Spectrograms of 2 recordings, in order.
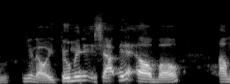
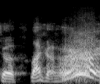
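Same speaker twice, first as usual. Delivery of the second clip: growl in his voice; 5 dB louder than usual. Retold or imitated. Retelling the GM's angry phone call with a growl. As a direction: rumble out an angry rrr. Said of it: "in his voice".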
